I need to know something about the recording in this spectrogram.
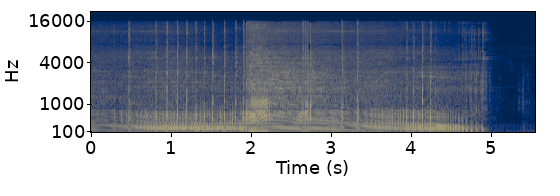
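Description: A chainsaw engine idles and revs up loudly close by, then cuts off.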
